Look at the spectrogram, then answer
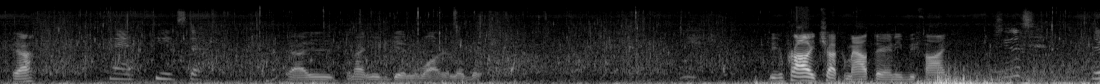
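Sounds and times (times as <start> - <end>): water sloshing: 0.0 - 11.0
low steady rumble: 6.7 - 11.0.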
